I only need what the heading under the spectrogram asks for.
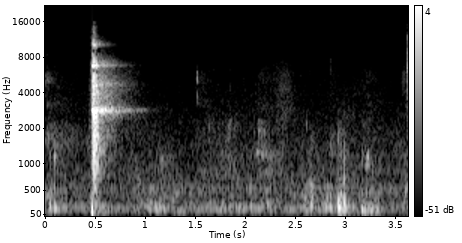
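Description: Beer glasses of New England IPA clink together once in a toast, a bright ringing chime that fades over about half a second, followed by a few soft knocks and faint handling sounds.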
